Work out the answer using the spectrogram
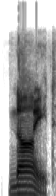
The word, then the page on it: night: American English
